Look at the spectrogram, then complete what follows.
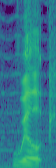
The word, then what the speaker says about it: Wilk: And two, no, because it stands for Wyvern's milk. Yeah. Wilk, yeah.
